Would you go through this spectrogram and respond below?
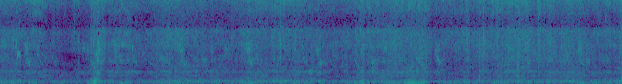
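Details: Steady low buzzing of worker honey bees streaming in and out of a feral colony, broken by a couple of brief louder passes of single bees close by.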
